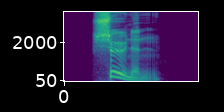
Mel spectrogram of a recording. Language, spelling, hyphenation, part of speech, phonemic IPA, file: German, schönen, schö‧nen, adjective / verb, /ˈʃøːnən/, De-schönen.ogg
- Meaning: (adjective) inflection of schön: 1. strong genitive masculine/neuter singular 2. weak/mixed genitive/dative all-gender singular 3. strong/weak/mixed accusative masculine singular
